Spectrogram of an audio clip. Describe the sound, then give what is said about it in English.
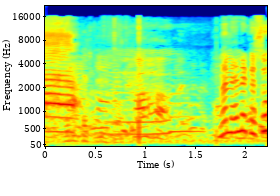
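A toddler, brought into a clinic by a pregnant woman, wails loudly, with a long quavering cry at the start, a brief catch in the middle, and another wavering sob rising near the end. “A pregnant woman walks in with a wailing toddler.”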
